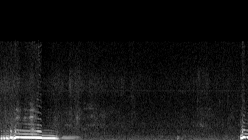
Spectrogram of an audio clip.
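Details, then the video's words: Barbary dove giving one long, low, slightly falling coo followed by short softer notes, a long near-silent pause, then a new loud coo bursting in at the very end. "your puter bird will definitely sound"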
